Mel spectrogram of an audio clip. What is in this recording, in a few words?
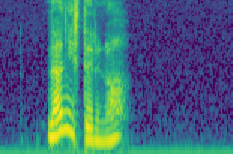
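voice, firm; nanishiteruno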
